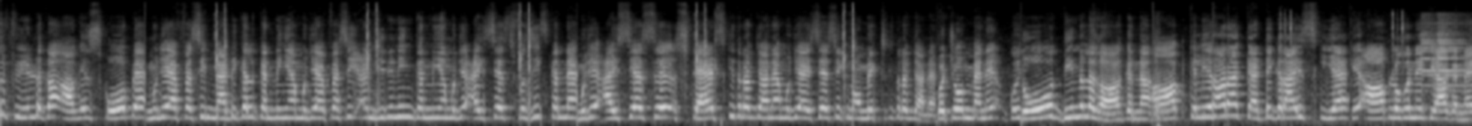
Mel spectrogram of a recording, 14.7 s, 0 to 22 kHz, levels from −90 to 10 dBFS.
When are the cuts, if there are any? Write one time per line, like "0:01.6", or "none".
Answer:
none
